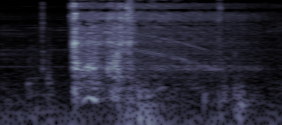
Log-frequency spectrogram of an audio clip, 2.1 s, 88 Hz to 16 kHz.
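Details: Ford Ranger/Everest 2.2 diesel: the starter spins the engine with a whirring crank for about a second, but it never catches; cranks, won't start.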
